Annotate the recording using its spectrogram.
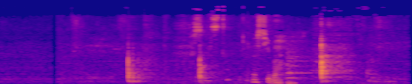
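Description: A plate is set down on a wooden table with a soft clatter.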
